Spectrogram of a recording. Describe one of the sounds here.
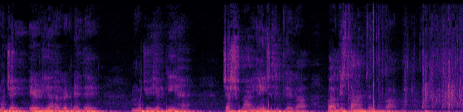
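A man speaks formally into a microphone over loudspeakers.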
